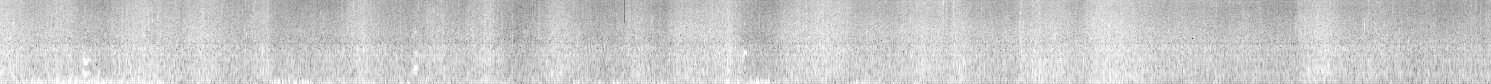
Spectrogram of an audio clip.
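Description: Outdoor wind-and-water ambience: a steady rushing hiss that swells and fades every second or two, with some low rumble in the first few seconds and a few faint, short bird calls.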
